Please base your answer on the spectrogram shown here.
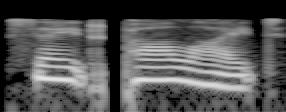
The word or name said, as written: Saint Paulite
